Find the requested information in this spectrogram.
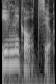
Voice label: store, italian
